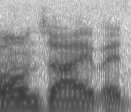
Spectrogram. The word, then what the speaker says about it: bonsai: We are actually lucky because we also have the vice president of the Bonsai Club, and I am pronouncing that correctly, aren't I, Virginia? Yes, sir. You are. Bonsai.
